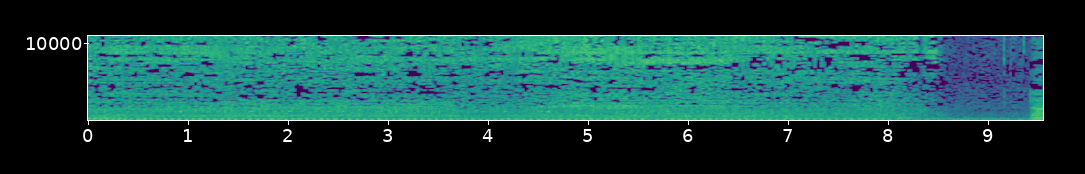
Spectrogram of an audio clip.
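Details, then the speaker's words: Automatic scooter CVT: a steady rough rumble with a fast flutter over the engine at constant speed. Owner suspects worn pulleys, final-drive bearing or gears, rollers, or a wheel bearing; not confirmed. "Nah, ini suaranya seperti ini. Yang rusak nanti dicek saja dulu. Mungkin di bagian puli-puli atau bisa jadi laker bagian gardan atau laker roda."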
